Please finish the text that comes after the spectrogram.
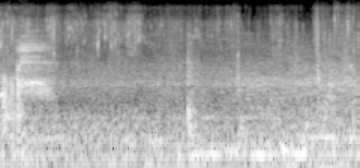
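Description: Water pours from a watering can onto dahlias in a garden, a soft, faint splashing trickle that runs steadily for a few seconds.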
